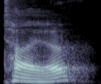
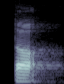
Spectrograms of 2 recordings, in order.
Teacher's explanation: in english the first sound is an alveolar sound an aspirated alveolar sound tyre but in malayalam the first sound is ta which is a retroflex sound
